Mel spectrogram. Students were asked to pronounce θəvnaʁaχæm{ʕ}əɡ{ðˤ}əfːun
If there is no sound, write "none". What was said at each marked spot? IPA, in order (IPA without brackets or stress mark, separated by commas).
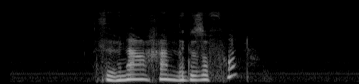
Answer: ð, zˤ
